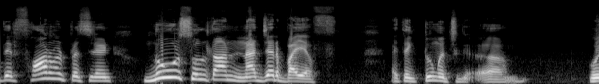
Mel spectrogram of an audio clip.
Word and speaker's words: Nazarbayev: In Central Asia, when a word ends in with V, it's pronounced with an F. It's pronounced with an F. So, even if you say Nazarbayev, it won't make any difference.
